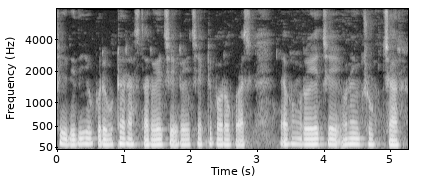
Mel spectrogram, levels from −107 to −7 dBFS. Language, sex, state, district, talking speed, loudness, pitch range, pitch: Bengali, male, Tripura, South Tripura, 160 wpm, -18 LUFS, 105-115 Hz, 110 Hz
